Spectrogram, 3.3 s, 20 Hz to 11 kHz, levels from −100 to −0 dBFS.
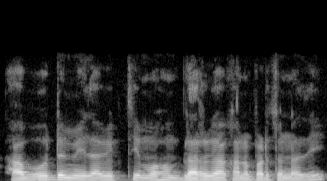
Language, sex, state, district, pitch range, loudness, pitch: Telugu, male, Telangana, Mahabubabad, 115-125 Hz, -17 LUFS, 120 Hz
